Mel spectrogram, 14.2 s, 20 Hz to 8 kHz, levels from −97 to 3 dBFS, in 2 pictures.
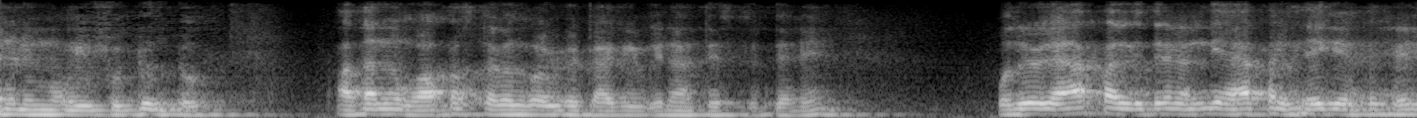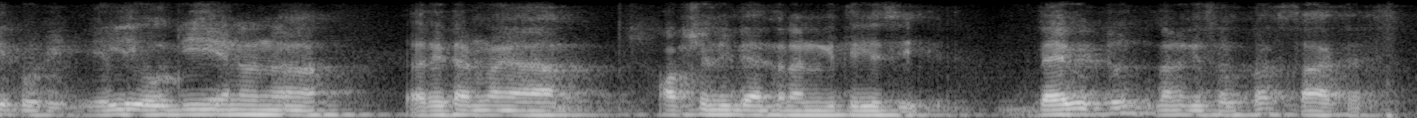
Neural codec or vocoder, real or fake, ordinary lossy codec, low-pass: autoencoder, 48 kHz, 32 numbers a frame, DAC-VAE, trained on Japanese speech; fake; Opus, 24 kbps; 7.2 kHz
